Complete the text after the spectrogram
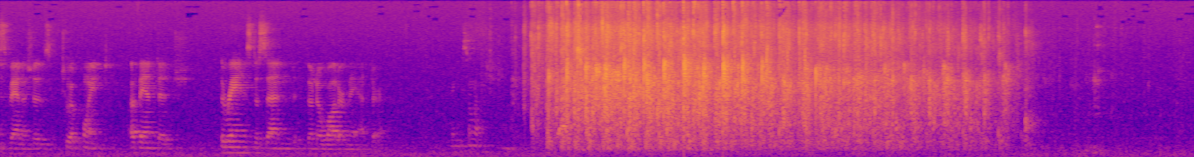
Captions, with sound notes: vanishes to a point, a vantage. The rains descend, though no water may enter. Thank you so much. [APPLAUSE]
